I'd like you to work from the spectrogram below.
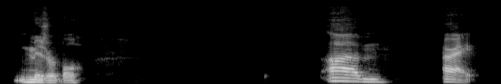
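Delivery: talking through a yawn. Recapping a story late at night, the speaker talks while yawning. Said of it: "Sorry, I'm yawning".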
